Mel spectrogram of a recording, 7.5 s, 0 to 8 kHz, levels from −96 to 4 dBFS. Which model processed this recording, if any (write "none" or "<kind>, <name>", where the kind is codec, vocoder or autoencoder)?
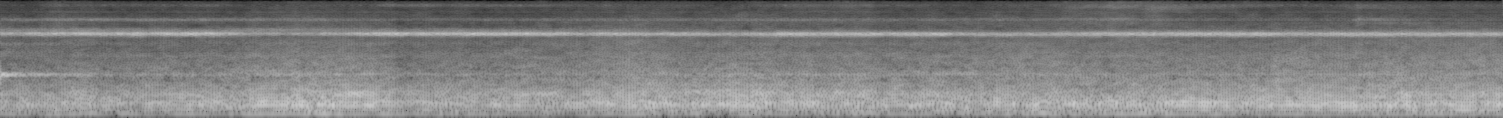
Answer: vocoder, Vocos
